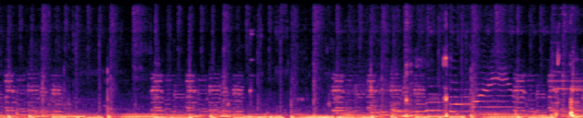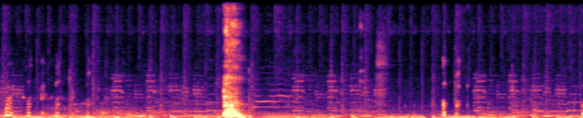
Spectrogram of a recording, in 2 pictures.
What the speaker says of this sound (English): For once, my coughing is not the nicotine addiction.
